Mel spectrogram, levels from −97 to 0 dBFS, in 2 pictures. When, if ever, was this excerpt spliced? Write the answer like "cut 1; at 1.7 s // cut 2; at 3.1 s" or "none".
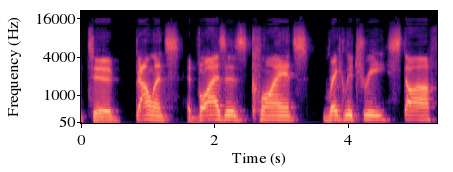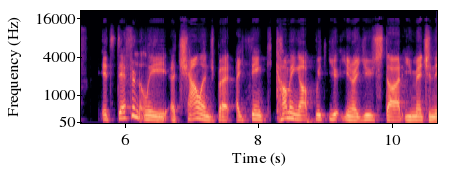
cut 1; at 1.5 s // cut 2; at 8.2 s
